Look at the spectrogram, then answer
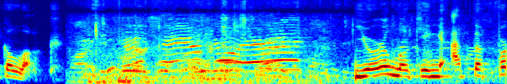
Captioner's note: people shouting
